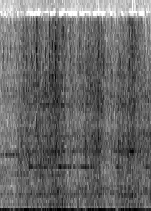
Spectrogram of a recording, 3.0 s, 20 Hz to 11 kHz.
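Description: A Porsche 911 Carrera 2/4 engine runs with a misfire, giving a steady, close, heavy low rumble with an uneven churning texture throughout and no voices.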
